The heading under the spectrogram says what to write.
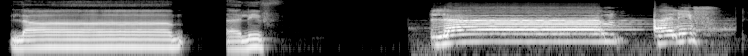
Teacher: لام پڑھتے ہوئے آپ نے نون کی آواز جو ہے ناک میں نہیں آنے دینی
